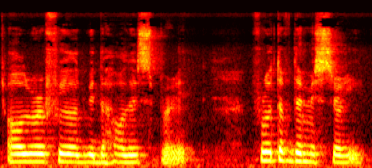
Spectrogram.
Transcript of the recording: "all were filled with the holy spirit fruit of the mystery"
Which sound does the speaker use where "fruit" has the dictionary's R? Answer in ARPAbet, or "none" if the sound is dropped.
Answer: R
